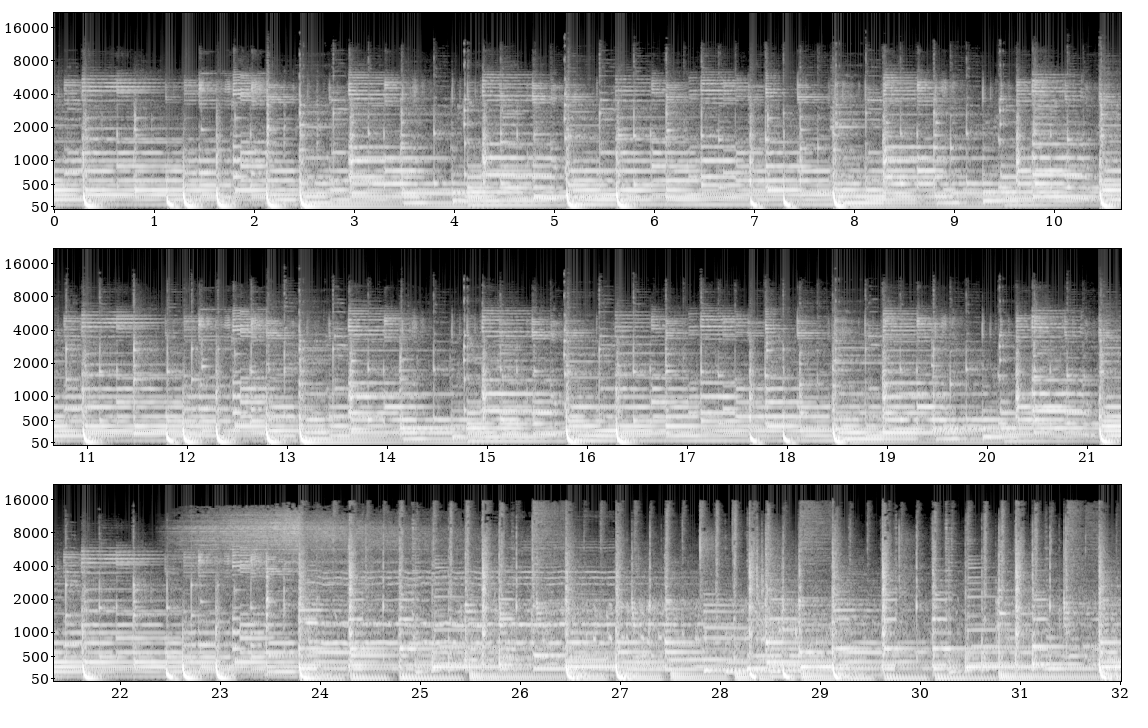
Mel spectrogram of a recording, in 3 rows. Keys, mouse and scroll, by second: 2.8 right click, 4.3 click, 9.1 click, 11.3 alt+click, 12.3-12.7 scroll down 1, 12.8 space, 12.9 click, 13.3 space, 13.6-14.2 scroll down 1, 14.2-32.0 drag.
